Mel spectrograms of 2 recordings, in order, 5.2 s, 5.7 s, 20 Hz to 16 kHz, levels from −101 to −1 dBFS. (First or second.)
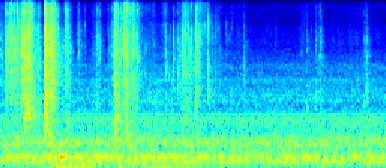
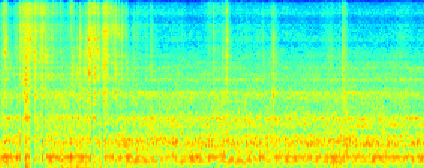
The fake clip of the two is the second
